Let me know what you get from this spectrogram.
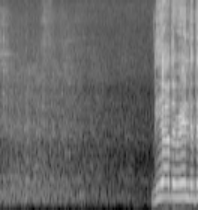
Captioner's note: laughter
